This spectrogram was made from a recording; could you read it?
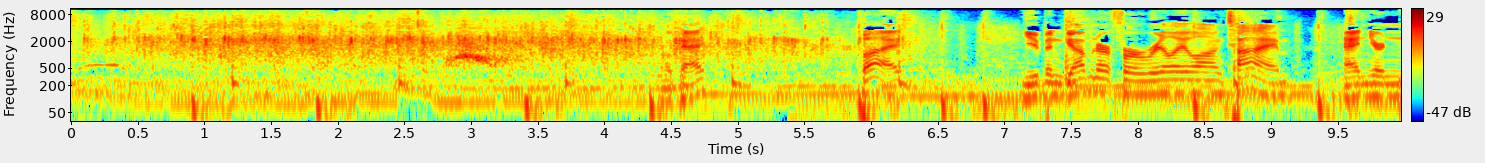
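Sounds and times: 
applause: 0:00.0 - 0:06.4
speech: 0:04.6 - 0:05.0, 0:06.0 - 0:06.4, 0:07.2 - 0:09.9.

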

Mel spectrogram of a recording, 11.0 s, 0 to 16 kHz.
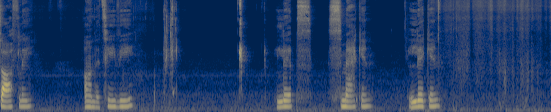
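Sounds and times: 
speech: 0:00.0 - 0:00.7, 0:01.7 - 0:03.5, 0:05.5 - 0:07.5, 0:08.2 - 0:08.9
bed covers rustling: 0:08.8 - 0:11.0.

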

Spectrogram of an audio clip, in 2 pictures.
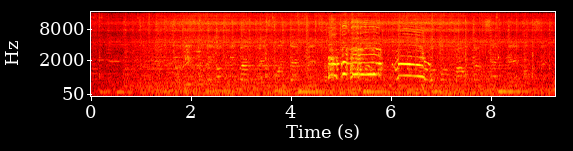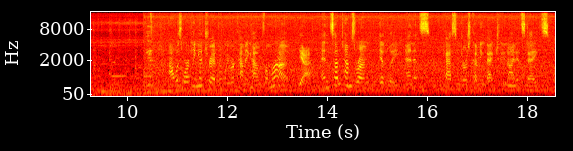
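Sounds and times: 
moving bus engine rumbling: 0:00.0 - 0:18.5
road noise of a moving bus: 0:00.0 - 0:18.5
rooster crowing on a moving bus: 0:04.7 - 0:07.0
speech: 0:11.4 - 0:18.5.

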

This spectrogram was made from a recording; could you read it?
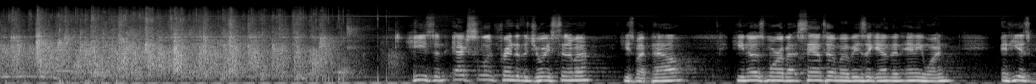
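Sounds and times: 
crowd applauding: 0:00.0 - 0:04.0
speech: 0:04.1 - 0:10.3.

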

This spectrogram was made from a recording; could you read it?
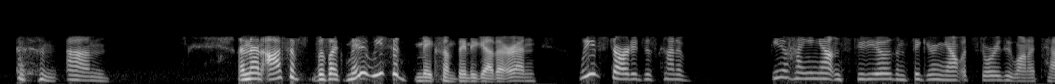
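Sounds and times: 
person coughing: 0:00.2 - 0:00.6
speech: 0:00.4 - 0:01.2, 0:02.4 - 0:07.0, 0:07.7 - 0:10.5.

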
